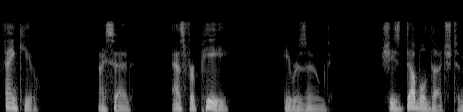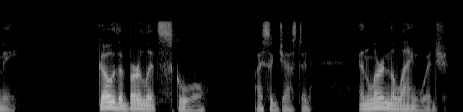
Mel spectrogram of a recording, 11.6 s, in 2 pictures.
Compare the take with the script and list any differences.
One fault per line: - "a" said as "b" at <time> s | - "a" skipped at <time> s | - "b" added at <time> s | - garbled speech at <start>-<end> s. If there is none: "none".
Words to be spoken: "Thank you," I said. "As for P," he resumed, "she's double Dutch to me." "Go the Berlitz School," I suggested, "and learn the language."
none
